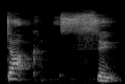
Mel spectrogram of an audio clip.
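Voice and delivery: normal talking voice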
